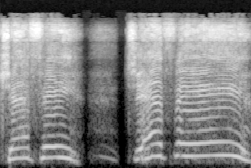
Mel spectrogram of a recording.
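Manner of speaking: very high shriek, stretched long. As Mama, screaming for Jeffy, who listens outside the door: screaming a name. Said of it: "you hear the screams for your name".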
